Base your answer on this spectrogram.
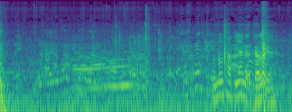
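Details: A white horned cow arriving and being unloaded from a truck at a cattle market gives a long, drawn-out moo lasting about two seconds, followed by shorter wavering calls near the end, with background voices and clatter.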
